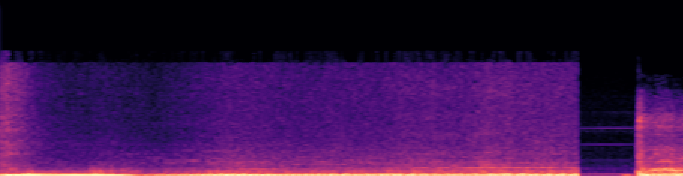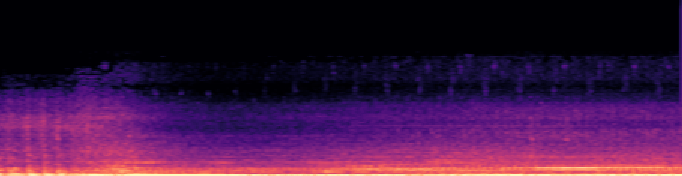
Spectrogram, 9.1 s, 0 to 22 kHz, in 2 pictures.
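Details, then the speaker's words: Mercedes-Benz AMG SL55 V8 warm idle after startup with stock blower pulley (before 77mm pulley swap): strong deep idle, brief blip, then steady faint supercharger whine, nothing excessive; normal blower sound. "As you can see, when it warmed up a little bit, you can hear a little whine, but nothing too much."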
